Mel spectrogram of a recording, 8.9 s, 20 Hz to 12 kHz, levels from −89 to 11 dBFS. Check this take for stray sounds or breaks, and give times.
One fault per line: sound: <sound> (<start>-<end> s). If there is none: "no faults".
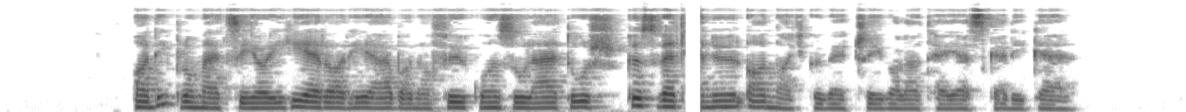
sound: dropout (5.1-5.2 s)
